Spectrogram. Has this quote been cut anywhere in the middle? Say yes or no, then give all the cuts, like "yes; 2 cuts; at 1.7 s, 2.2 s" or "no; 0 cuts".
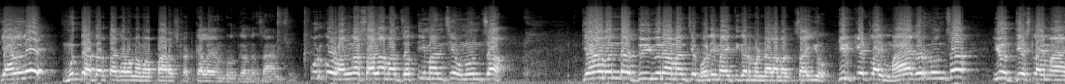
yes; 2 cuts; at 3.1 s, 8.4 s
